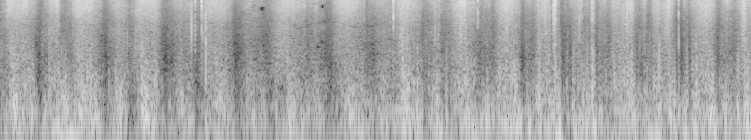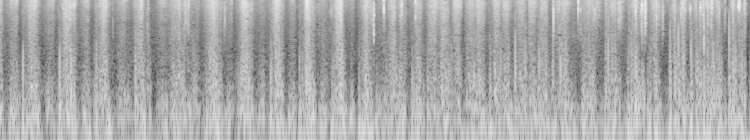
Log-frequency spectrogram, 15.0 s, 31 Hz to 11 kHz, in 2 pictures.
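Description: Long nails rub and scratch across a fluffy faux fur windscreen on a microphone, slowly at first. The result is a loud, continuous, muffled rumble of dense scratching strokes, deep and boomy with almost no high end, centred around 117 Hz.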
